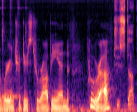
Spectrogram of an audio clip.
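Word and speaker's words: Purah: introduced to robbie and pura yes that is how her name is pronounced not pera or pera you're taking to another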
